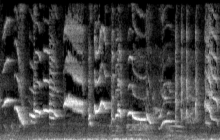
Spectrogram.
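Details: Caged oriental magpie-robin in Magelang, Central Java, Indonesia, ready for competition, pouring out a dense, loud coarse-fill song of clear whistled slurs and high buzzy notes with hardly a break.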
